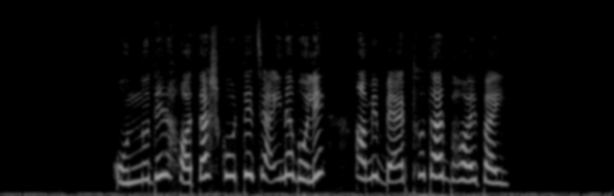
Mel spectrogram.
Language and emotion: Bengali, fearful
